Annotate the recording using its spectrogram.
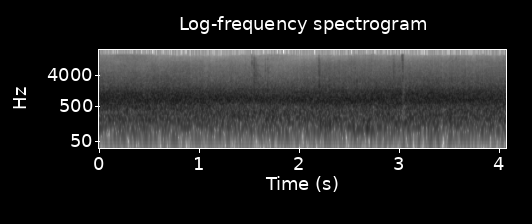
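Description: Steady, even rush of multi-lane freeway traffic heard from an overpass above it: tyres and engines of many cars blending into one continuous noise.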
